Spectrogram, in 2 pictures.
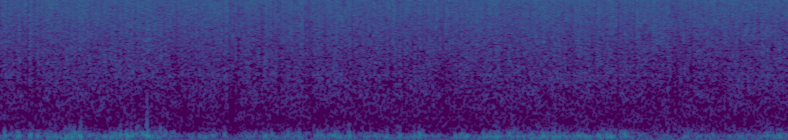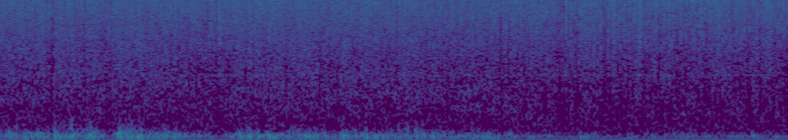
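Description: Wind gusts outdoors, rumbling softly.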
